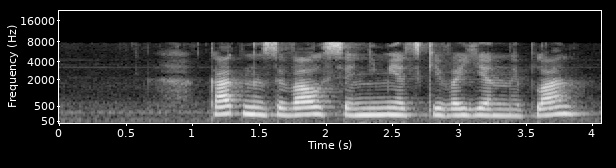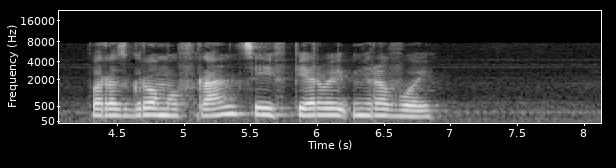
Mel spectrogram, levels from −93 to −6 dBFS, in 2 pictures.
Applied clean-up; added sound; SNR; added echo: none; none; none; none.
